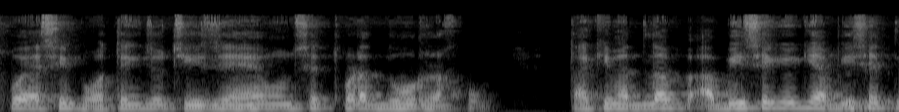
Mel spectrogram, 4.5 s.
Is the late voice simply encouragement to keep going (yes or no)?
yes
